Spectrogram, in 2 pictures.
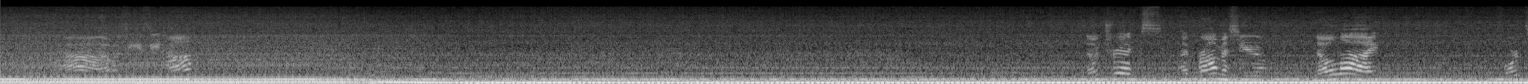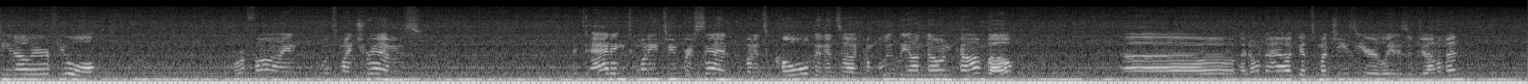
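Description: Turbocharged LS V8 running just after its first start on a fresh Holley Terminator X base tune. It holds a fast idle of about 1,750 rpm, then drops to a steady idle around 1,180 rpm about three and a half seconds in.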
